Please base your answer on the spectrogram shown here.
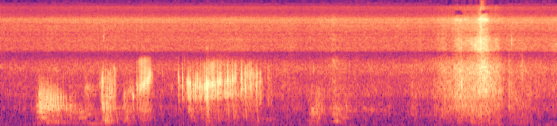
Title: My stomach growling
